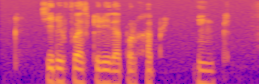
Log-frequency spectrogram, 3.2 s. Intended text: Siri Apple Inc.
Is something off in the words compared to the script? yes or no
yes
